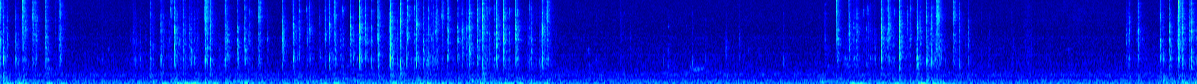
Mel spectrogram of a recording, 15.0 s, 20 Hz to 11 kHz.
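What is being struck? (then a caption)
Plastic computer keyboard keys. Long painted nails and fingertips type on a full-size black plastic Logitech keyboard with low-profile keys, making quick, bright, uneven clicks and tapping over a low hum. A long run of typing stops at about 7 seconds, leaving only the quiet hum. Another burst comes around 10 to 12 seconds, and a few taps close the clip.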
